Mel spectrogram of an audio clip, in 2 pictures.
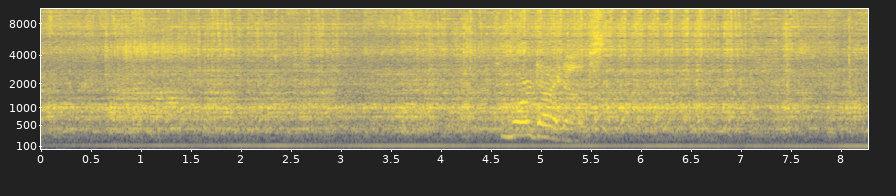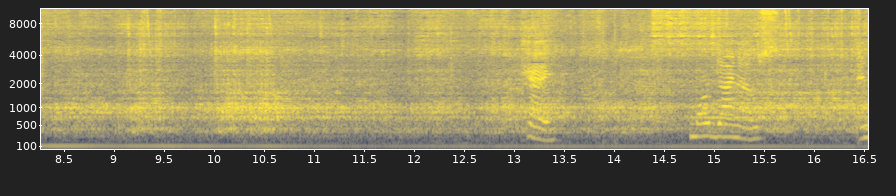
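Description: Electronic game sounds play from a television loudspeaker in a room.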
